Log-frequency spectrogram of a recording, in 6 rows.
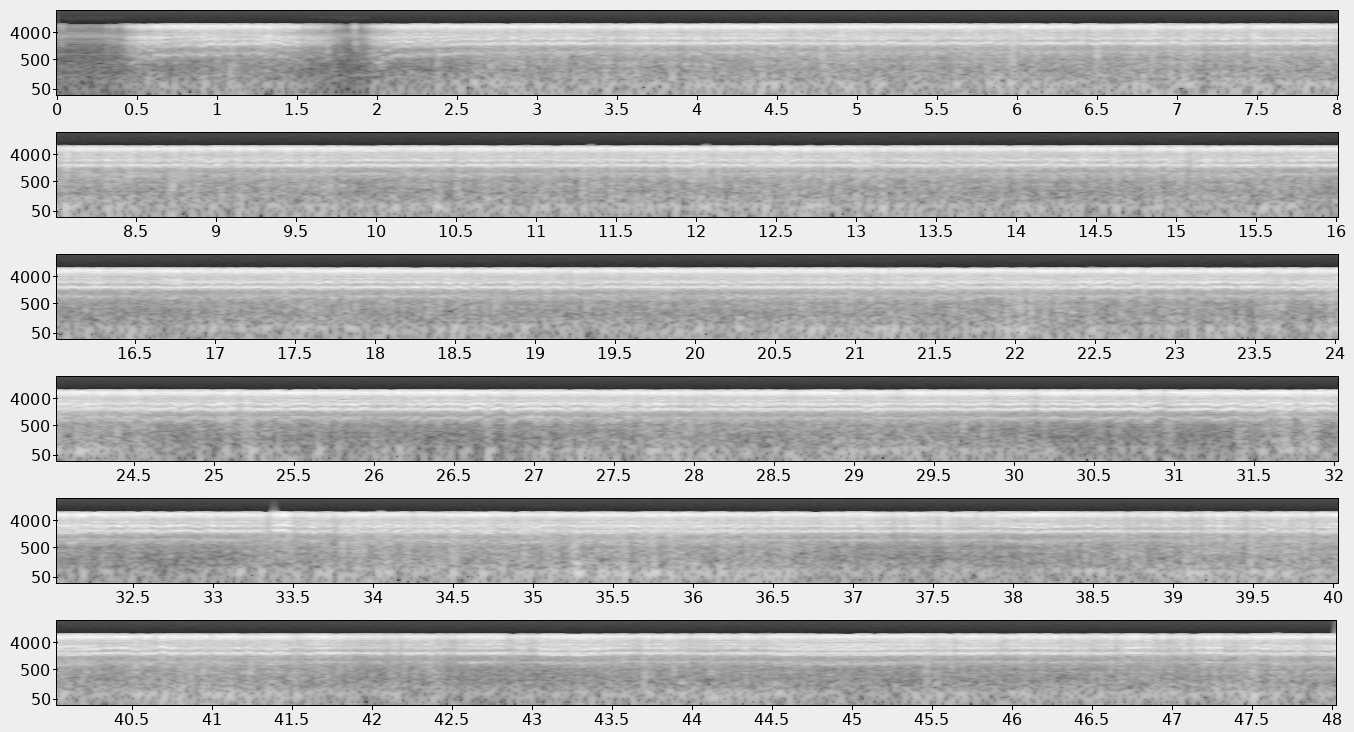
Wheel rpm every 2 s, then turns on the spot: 100, 170, 230, 230, 230, 230, 230, 210, 220, 220, 230, 230, 230, 230, 230, 240, 240, 210, 220, 230, 230, 230, 220, 230.
none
